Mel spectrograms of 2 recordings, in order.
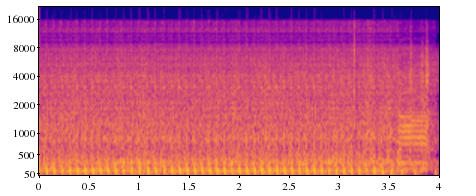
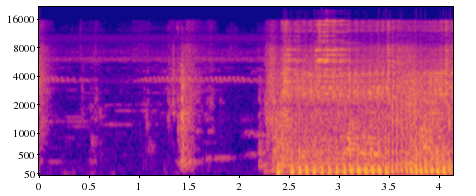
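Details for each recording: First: Steady, even single-cylinder thump at quick idle, no stumbles, on a Yamaha Jupiter Z kick-started with the brown ignition-switch output wire plugged directly into the CDI socket; runs strong and healthy. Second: Uneven, choppy beat stumbling under throttle instead of pulling clean on a Yamaha Jupiter Z single that sputters when gassed; dirty or corroded connections suspected, spark plug and ignition checks next, cause unconfirmed.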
